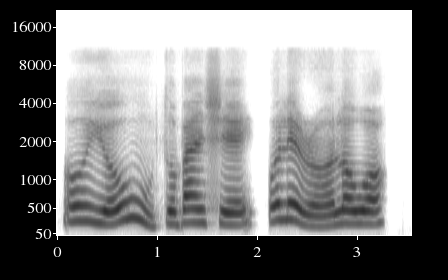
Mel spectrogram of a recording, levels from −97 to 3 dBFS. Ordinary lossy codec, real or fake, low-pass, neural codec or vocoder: none; fake; 10.8 kHz; codec, 24 kHz, 0.5 kbps, DualCodec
